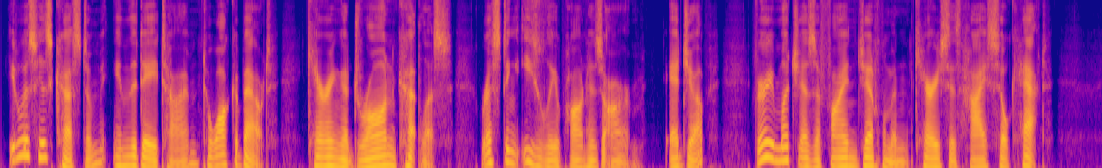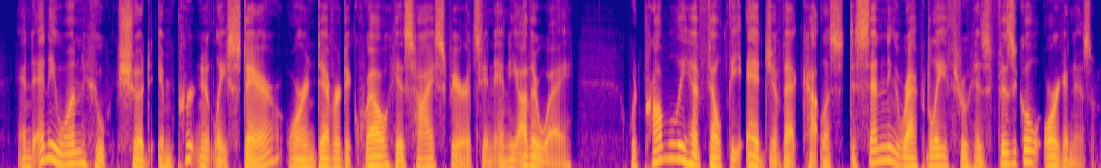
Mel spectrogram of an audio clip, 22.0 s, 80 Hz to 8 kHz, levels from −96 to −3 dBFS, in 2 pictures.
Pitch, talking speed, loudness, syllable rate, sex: 115 Hz, 175 wpm, -21 LUFS, 5.5 syllables/s, male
